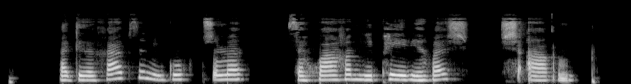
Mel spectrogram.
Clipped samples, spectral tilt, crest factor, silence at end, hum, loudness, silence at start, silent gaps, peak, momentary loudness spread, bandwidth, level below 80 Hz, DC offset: under 0.1%; -5 dB/octave; 14 dB; 0.35 s; none; -13 LUFS; 0.1 s; 0.20-0.59 s, 1.95-2.01 s, 2.56-2.87 s, 4.71-5.00 s, 5.80-5.91 s; 0 dBFS; 10 LU; 11 kHz; -52 dBFS; under 0.1%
